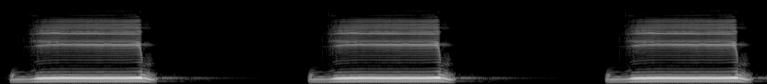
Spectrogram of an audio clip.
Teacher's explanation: جیم کی ادائیگی میں زبان کے درمیان کو تالو کے ساتھ سختی سے لگا کر باریک آواز میں پڑھیں، یعنی جیم جیم جیم۔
